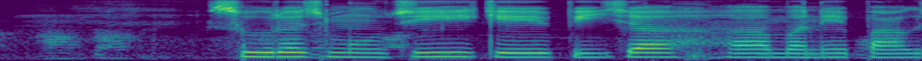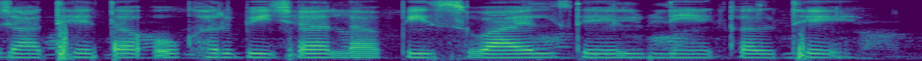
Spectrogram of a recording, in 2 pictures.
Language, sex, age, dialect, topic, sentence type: Chhattisgarhi, female, 18-24, Western/Budati/Khatahi, agriculture, statement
